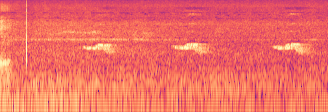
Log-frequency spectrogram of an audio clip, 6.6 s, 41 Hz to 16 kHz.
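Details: A male white-and-black French Bulldog born in August 2020 snores in slow, raspy bursts, one breath about every two seconds.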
